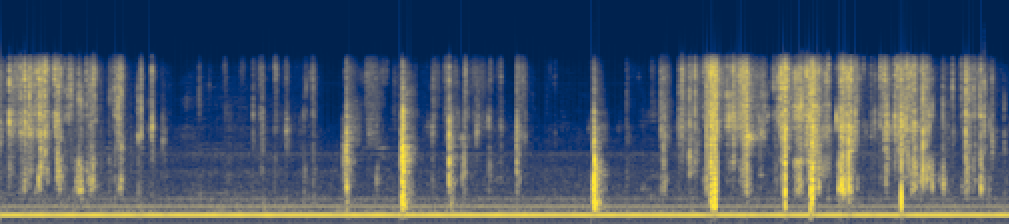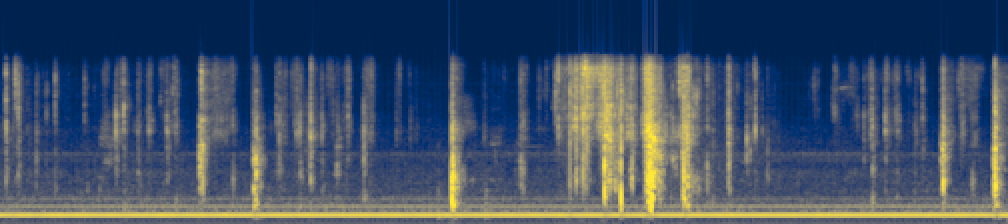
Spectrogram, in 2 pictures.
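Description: Cards rustle and flick as hands shuffle and sort them.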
